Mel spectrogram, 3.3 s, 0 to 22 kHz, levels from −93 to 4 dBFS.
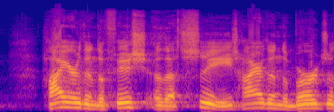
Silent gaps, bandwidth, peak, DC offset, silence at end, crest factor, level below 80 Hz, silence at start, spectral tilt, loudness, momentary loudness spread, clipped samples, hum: none; 15.5 kHz; -4 dBFS; under 0.1%; 0 s; 14 dB; -66 dBFS; 0.45 s; -5 dB/octave; -18 LUFS; 4 LU; under 0.1%; none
